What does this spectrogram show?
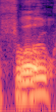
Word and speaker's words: Farouk: And Farouk rhymes with poop.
